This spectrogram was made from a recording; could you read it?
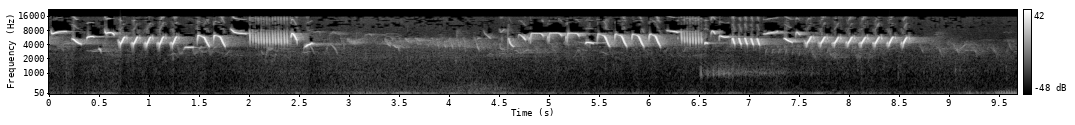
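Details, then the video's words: Eurasian wren delivering an energetic, high, fast song of rattling trills and chattering bursts, pausing briefly midway before a second trilled phrase; faint low sound in the background. "Singing Eurasian Wren Bird: Best Bird Song"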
